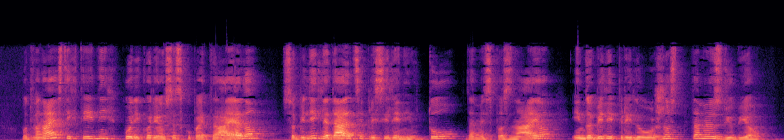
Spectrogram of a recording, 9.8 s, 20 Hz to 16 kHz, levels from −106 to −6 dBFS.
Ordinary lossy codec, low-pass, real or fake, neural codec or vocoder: AAC, 48 kbps; 10.8 kHz; real; none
